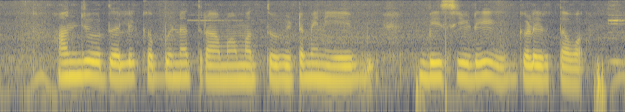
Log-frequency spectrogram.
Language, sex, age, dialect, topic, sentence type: Kannada, female, 41-45, Central, agriculture, statement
